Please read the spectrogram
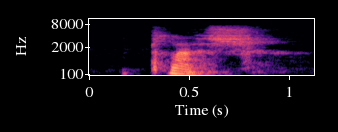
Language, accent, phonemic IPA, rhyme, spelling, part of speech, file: English, Southern England, /plæʃ/, -æʃ, plash, noun / verb / interjection, LL-Q1860 (eng)-plash.wav
- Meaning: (noun) A small pool of standing water; a marshy pond; also, a puddle; (uncountable) marshy land; mire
